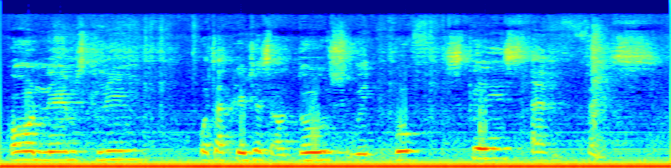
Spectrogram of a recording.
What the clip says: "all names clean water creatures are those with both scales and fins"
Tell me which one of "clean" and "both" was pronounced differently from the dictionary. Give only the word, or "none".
none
